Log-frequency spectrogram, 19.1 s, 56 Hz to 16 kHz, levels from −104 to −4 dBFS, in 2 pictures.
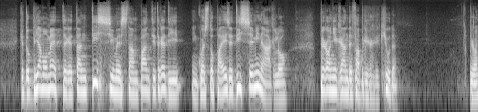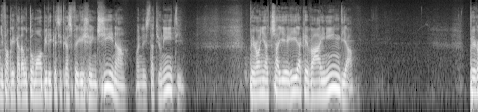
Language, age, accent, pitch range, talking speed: Italian, 40-59, native, 125-180 Hz, 115 wpm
